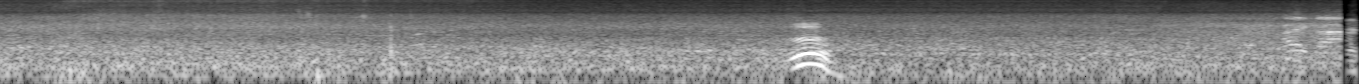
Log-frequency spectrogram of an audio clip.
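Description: Steady rushing roar of the waterfall at Jatashankar Mahadev near Girnar, Junagadh, fills the scene, broadband and constant, with a brief voice cutting in near the middle.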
